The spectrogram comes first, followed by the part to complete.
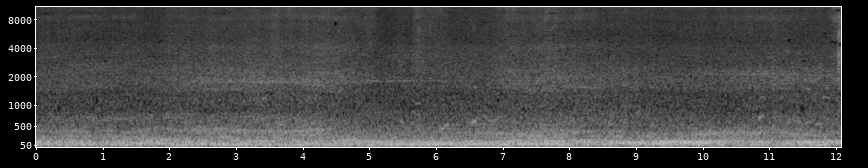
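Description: Steady low rumble of road traffic in outdoor ambience, with no distinct events.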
